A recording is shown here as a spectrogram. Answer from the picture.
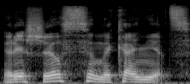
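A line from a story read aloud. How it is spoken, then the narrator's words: Laughing. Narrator (Russian): засмеялся мой друг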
